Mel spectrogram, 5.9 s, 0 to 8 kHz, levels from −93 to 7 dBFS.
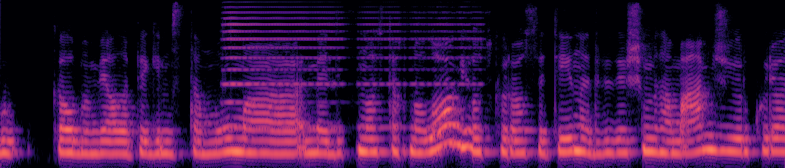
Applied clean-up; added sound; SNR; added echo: neural mask model RNNoise.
